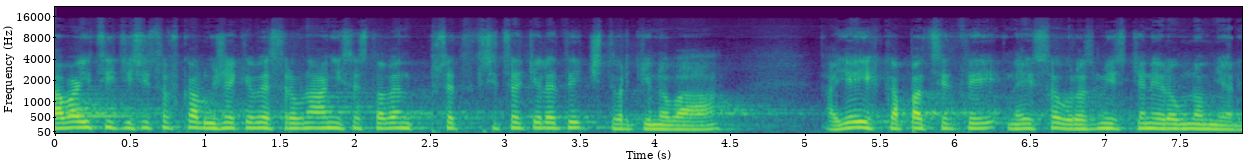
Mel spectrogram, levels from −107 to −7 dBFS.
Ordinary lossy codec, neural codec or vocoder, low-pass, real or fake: Opus, 32 kbps; none; 14.4 kHz; real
